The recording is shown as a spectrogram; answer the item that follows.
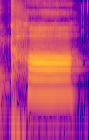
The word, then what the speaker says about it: car: is a consonant so therefore R is going to be silenced we say car park car park but if we say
